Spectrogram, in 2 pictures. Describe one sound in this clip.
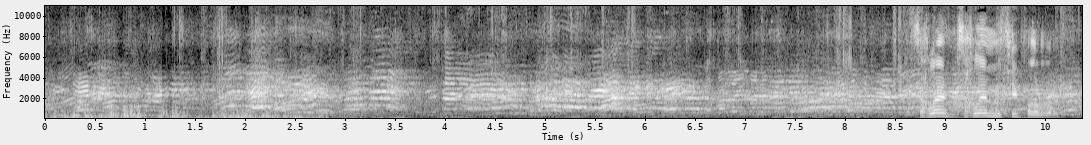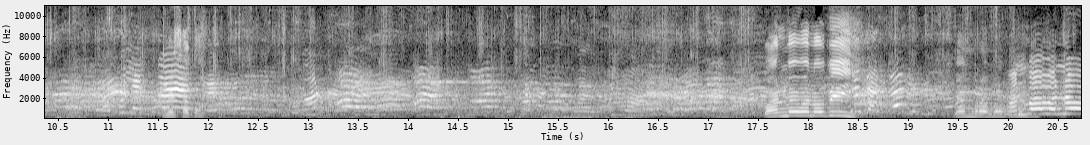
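Footsteps shuffle on pavement as children walk in a line.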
